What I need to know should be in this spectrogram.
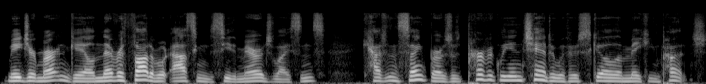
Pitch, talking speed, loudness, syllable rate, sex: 155 Hz, 185 wpm, -20 LUFS, 6.1 syllables/s, male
